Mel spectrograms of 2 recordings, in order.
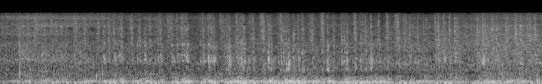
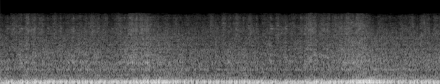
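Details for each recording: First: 1978 Cutlass 403 V8 with borrowed spark plug wires, cold and not yet warmed up: deep V8 burble at cold idle with a slightly uneven beat, seemingly running on all eight. No knock or tick, sounds a lot better. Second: 1978 Oldsmobile Cutlass 403 V8, started after sitting about six weeks, carburetor primed: loud lumpy idle with stumbling beat, still missing but no knock; distributor clicking, earlier knock suspected from distributor, not confirmed.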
